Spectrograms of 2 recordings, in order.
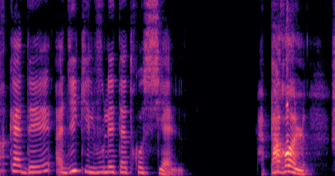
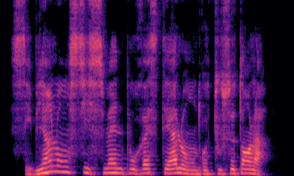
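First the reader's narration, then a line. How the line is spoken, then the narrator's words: Plain. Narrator (French): dit-il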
